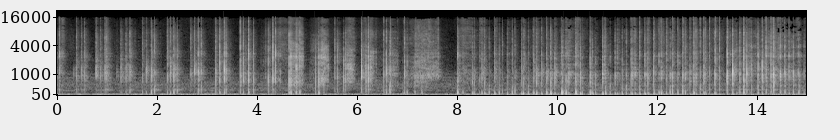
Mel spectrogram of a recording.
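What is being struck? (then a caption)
Plastic squeeze bottle of lotion. A medium white plastic Aveeno lotion squeeze bottle with a red label, hollow and partly filled, is tapped and stroked with long nails and fingertips. The result is a steady stream of rapid, crisp clicking taps mixed with scratchy brushing strokes, each tap short and dry with almost no ring.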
